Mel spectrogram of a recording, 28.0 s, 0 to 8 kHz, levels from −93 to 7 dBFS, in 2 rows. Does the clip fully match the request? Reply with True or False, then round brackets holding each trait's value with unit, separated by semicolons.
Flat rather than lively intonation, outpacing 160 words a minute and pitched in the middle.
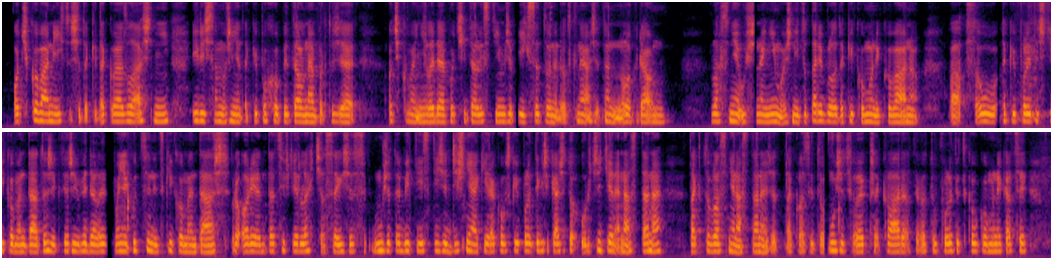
True (1.4 semitones; 170 wpm; 175 Hz)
